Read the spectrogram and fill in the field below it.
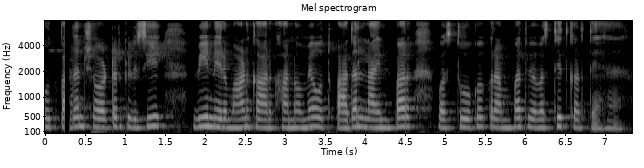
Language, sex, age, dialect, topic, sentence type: Hindi, female, 46-50, Hindustani Malvi Khadi Boli, agriculture, statement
